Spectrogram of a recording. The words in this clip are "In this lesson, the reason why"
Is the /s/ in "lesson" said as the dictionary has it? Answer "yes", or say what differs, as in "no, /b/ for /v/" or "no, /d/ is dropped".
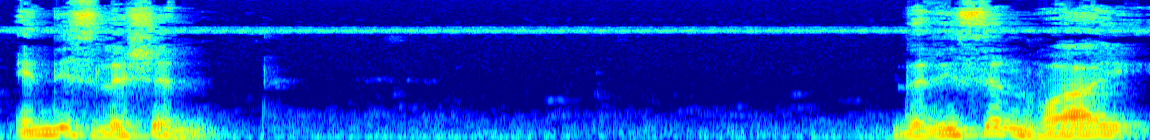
no, /ʃ/ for /s/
